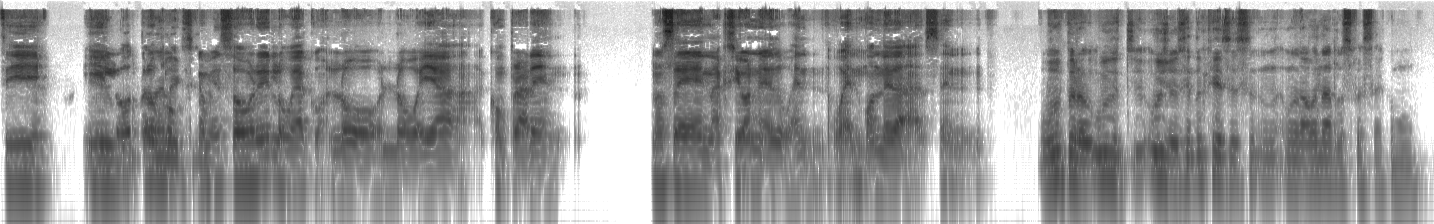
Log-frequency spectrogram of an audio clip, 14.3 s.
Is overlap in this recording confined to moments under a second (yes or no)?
no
